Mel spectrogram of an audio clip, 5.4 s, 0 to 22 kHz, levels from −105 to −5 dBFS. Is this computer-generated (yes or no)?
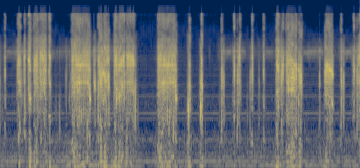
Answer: yes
